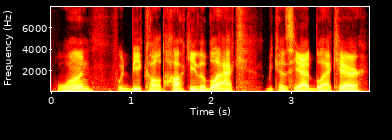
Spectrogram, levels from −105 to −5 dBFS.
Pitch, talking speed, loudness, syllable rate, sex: 125 Hz, 180 wpm, -18 LUFS, 5.2 syllables/s, male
